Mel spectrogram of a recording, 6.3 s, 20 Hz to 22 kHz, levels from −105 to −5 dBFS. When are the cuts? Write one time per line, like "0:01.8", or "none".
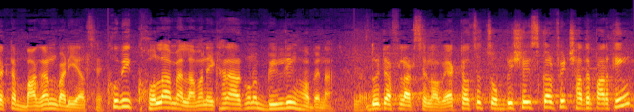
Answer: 0:01.0
0:03.5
